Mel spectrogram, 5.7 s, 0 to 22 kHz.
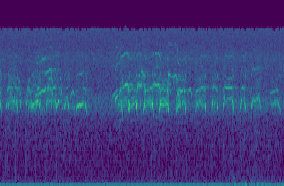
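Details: Ospreys at a Latvian nest on a wet 4 July 2017, with a fish: two bursts of quick, shrill, whistled chirping notes in tight series, separated by a short gap, against low rustling background noise.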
